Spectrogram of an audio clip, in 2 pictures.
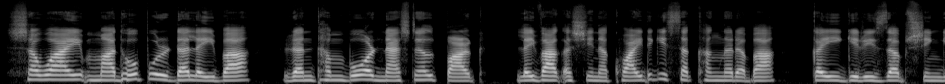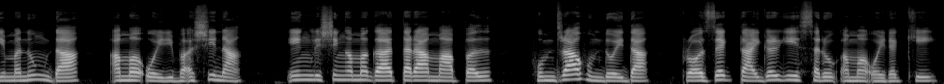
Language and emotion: Manipuri, neutral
